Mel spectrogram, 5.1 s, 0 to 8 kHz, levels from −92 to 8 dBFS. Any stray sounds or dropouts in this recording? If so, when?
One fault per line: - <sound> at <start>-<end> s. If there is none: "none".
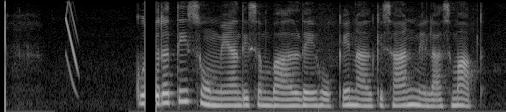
- chirp at 0.7-0.8 s
- dropout at 1.4-1.6 s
